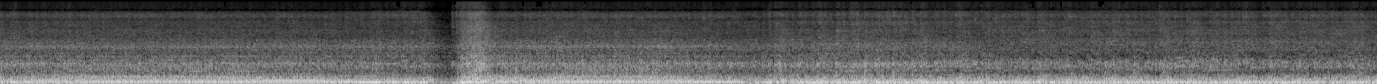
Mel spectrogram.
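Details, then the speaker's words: Turbo methanol hot rod engine with a 36-1 crank trigger on its first start, open pipes: deep, steady rumble at idle with a quick throttle blip and clean pickup, no misses; acceleration circuit judged on point, oil pressure at idle thought a little low. "oh it sounds good I'll give you a Facebook well the acceleration circuit is is on point here"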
